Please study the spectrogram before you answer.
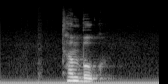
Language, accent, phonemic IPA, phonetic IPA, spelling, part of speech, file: Armenian, Eastern Armenian, /tʰəmˈbuk/, [tʰəmbúk], թմբուկ, noun, Hy-թմբուկ.ogg
- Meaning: drum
